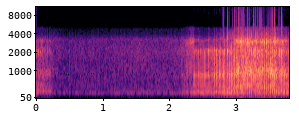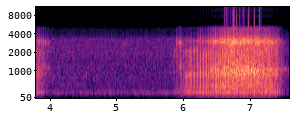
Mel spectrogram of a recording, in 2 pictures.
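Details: Man snoring during sleep, which the recorder calls sleep apnea: loud, harsh, rattling snores on each breath, with two long snores and quieter breathing between them.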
